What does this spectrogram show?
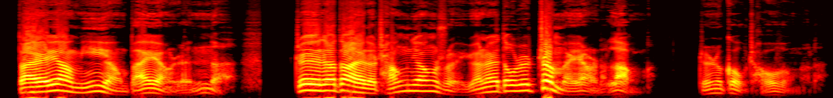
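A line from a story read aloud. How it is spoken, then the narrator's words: Sighing exclamation. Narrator (Chinese): 我不禁感叹道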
